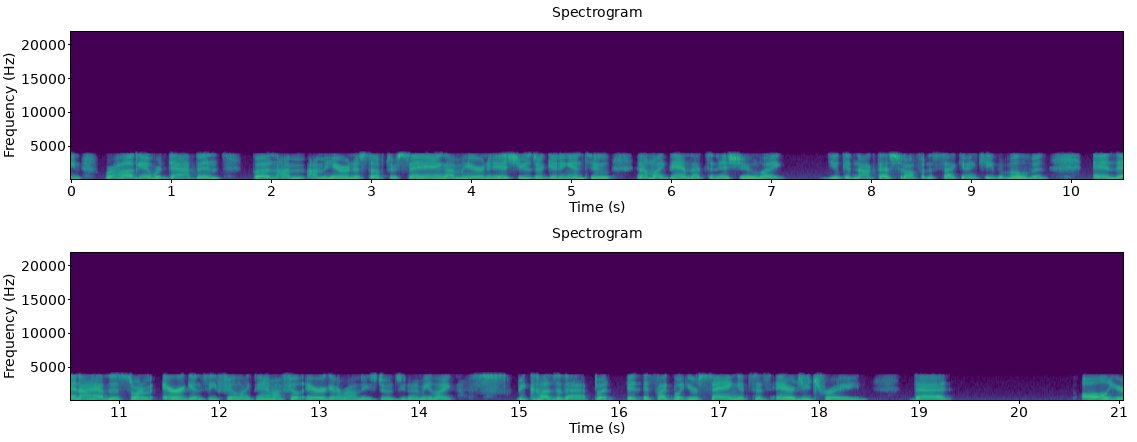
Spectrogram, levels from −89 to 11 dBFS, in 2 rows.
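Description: No technical faults can be heard in the speech: it sits in the narrow telephone band typical of G.711 coding, with nothing above 3.8 kHz, and the room's background noise stays about 43 dB below it.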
